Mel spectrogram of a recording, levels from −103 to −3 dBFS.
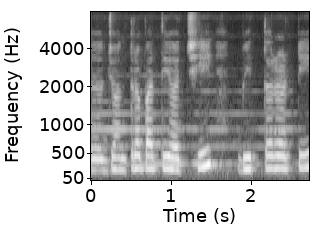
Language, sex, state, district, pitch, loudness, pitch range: Odia, female, Odisha, Khordha, 225 Hz, -16 LUFS, 210-240 Hz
